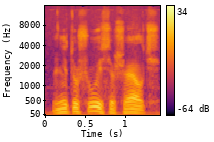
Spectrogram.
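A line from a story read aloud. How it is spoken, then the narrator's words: Gloomy. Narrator (Russian): сказал Сысоев мрачно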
